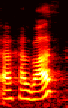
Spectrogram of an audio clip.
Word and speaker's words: χαλβάς: semolina pudding cake or my chocolate have us that's how you say it in Greek so I never knew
